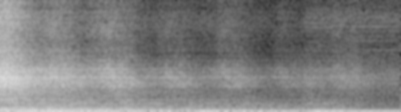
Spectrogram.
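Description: Dramatic stage sound effect: a sudden loud crash that fades over about a second, over a deep low rumble that holds on. It works as a stinger leading into the play's background music.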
